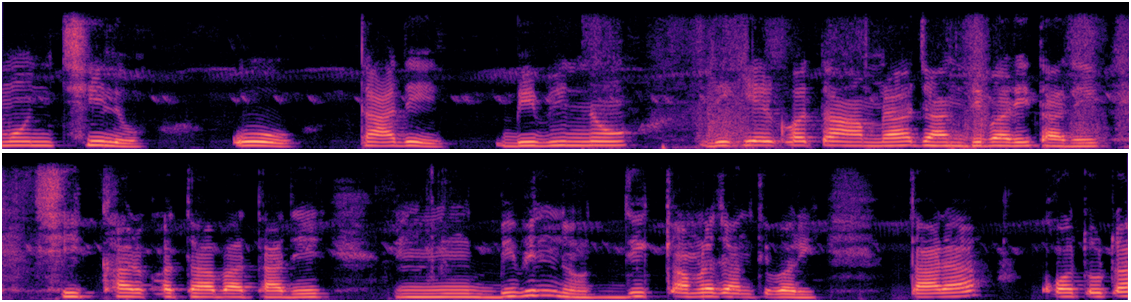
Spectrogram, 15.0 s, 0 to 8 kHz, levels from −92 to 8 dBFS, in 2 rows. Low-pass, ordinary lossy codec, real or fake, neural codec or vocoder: 7.2 kHz; none; real; none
